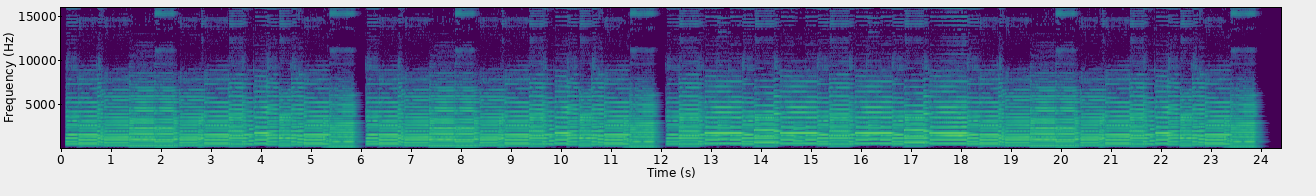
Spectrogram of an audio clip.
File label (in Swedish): polska; Vimmerbypolskan Sm Afzelius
